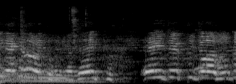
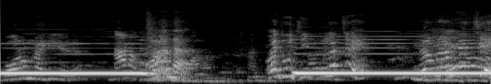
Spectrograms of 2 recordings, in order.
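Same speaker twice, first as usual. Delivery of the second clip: loud fussing; 9 semitones higher, 11 dB louder than usual. Real, not acted. Aunt fussing over hot food.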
